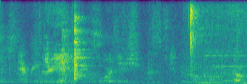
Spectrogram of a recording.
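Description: Restaurant plates and cutlery clinking and clattering, with a sharp clink partway through and another near the end.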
